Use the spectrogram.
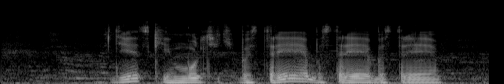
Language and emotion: Russian, sad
